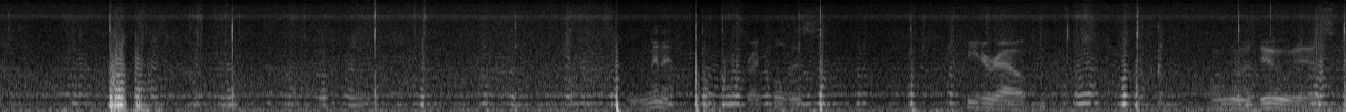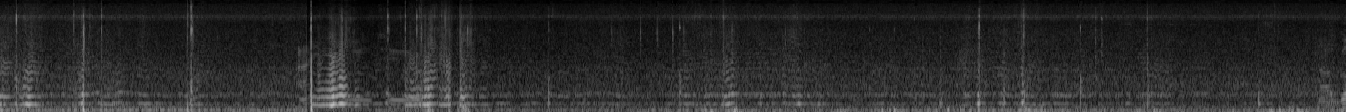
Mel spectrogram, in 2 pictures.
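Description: Saskatraz honey bees buzzing around an opened hive: a steady hum, with single bees whining past in rising and falling pitch, from a colony the beekeeper finds a little agitated. A few sharp knocks of wooden frames and hive tool against the hive box are scattered through.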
